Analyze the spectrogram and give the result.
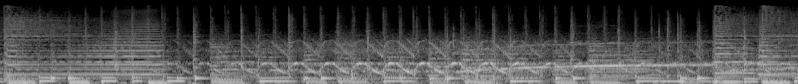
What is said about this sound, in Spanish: Bueno, tiene hasta sirena de policía o de ambulancia, tremendo trombón, …, inconfundible. Todo un clásico de la salsa,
